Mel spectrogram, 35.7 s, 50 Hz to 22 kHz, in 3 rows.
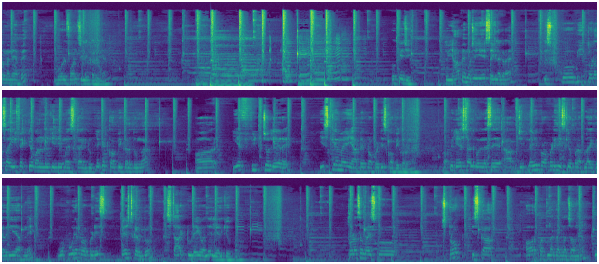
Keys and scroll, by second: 1.7 ctrl+t.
